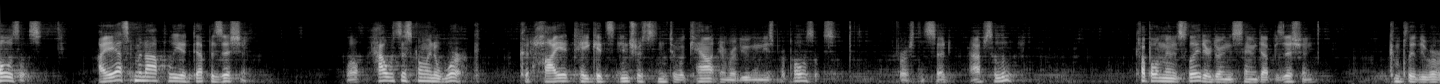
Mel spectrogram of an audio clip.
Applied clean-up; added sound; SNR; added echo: neural separator model SepFormer DNS4.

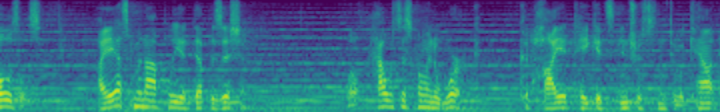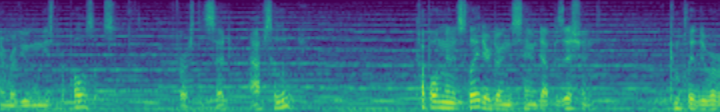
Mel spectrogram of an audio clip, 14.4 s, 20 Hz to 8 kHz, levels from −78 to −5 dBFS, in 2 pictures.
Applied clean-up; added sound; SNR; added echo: none; Musical instrument; 9 dB; none.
